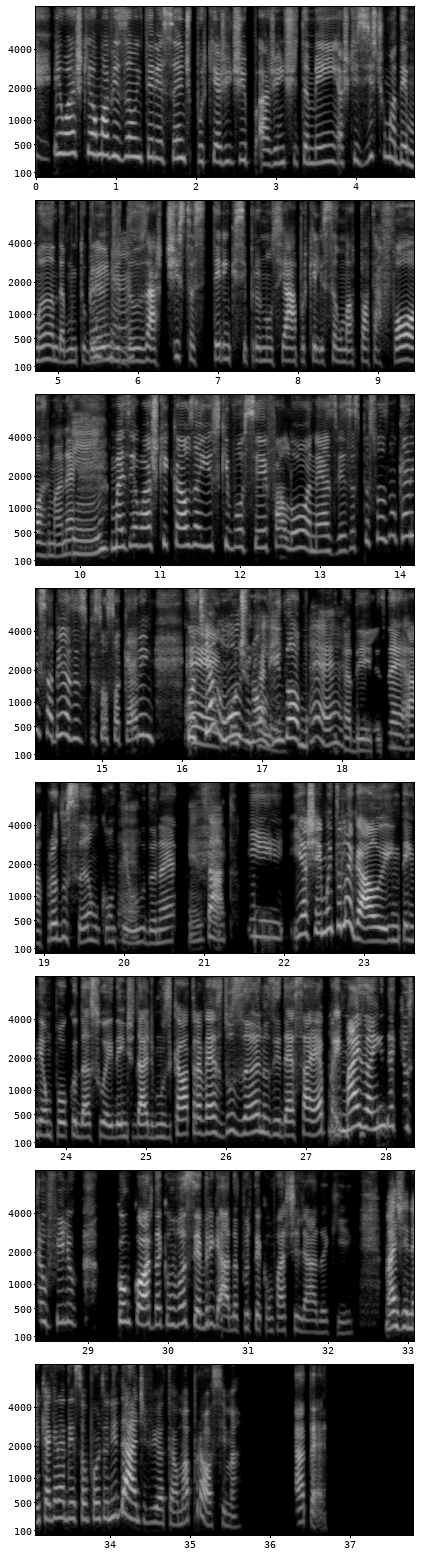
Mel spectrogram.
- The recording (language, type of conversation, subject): Portuguese, podcast, Que artistas você considera parte da sua identidade musical?
- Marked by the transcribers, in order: none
